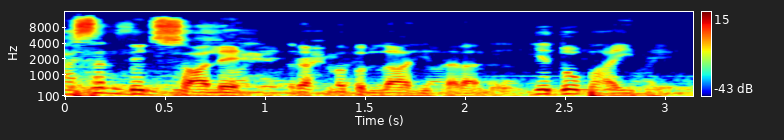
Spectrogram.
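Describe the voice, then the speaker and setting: Music plays in the background as a man speaks. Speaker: Islamic preacher. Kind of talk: religious sermon (bayan) to a live audience.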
